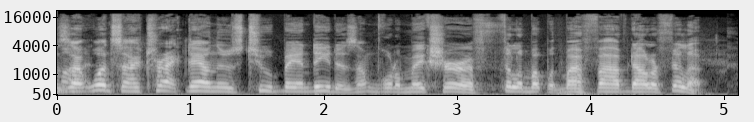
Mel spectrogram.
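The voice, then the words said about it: Exaggerated Southern drawl. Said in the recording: “Southern accent ... It was still a little Kentucky fried.”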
